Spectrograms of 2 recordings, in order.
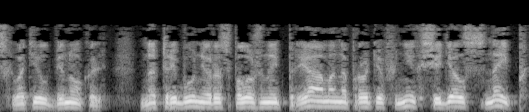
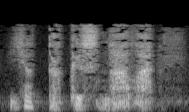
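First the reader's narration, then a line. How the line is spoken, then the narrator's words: Breathless exclamation. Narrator (Russian): Выдохнула Гермиона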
